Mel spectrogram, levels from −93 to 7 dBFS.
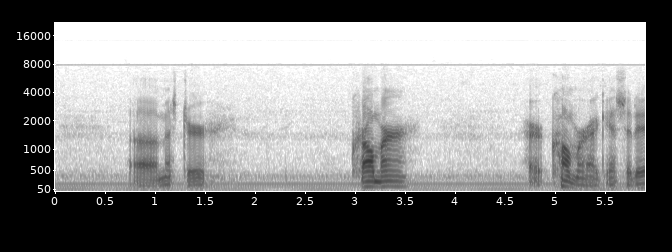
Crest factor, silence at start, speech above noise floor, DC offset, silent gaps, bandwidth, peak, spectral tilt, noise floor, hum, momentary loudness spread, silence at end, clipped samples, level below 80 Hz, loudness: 20 dB; 0 s; 23 dB; under 0.1%; none; 8.4 kHz; -8 dBFS; -7 dB/octave; -49 dBFS; 60 Hz at -55 dBFS; 27 LU; 0 s; under 0.1%; -54 dBFS; -26 LUFS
